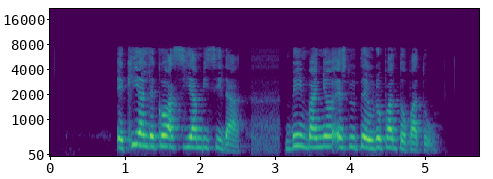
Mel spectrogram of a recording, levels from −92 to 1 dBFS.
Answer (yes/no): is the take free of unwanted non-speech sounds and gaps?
yes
